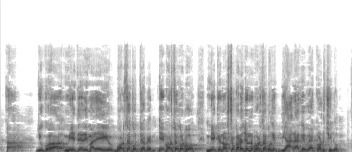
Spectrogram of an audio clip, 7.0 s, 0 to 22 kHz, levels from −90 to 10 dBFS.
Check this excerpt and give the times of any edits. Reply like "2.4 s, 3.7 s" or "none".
5.3 s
